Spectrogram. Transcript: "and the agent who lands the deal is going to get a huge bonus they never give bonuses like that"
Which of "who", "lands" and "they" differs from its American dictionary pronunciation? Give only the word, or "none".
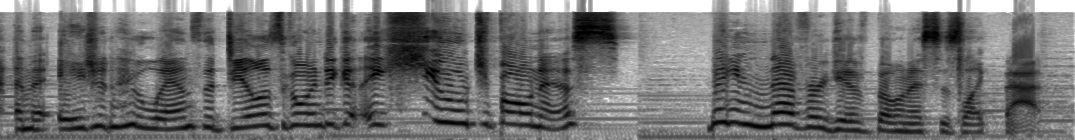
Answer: none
